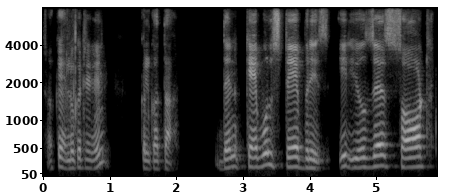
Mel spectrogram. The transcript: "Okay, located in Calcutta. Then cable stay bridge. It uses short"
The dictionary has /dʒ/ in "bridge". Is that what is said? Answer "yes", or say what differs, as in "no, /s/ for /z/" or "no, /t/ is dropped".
no, /z/ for /dʒ/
